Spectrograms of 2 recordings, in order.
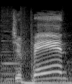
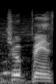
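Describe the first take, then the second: First: The stress is on the second syllable. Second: The stress is on the first syllable. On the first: The speaker calls it right. "c'est pen nan qui a un accent" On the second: The speaker calls it wrong. "Si on dit Japan c'est pas anglais"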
